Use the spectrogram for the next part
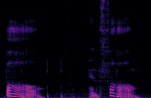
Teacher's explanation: A often says ah in front of an L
